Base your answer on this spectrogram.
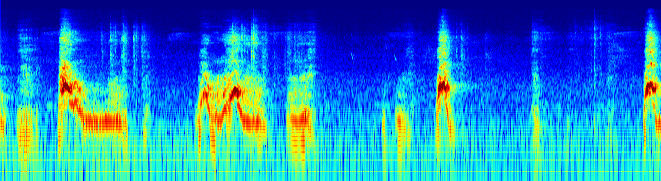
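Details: Miniature schnauzer hunting a chipmunk near a pipe, giving scattered barks mixed with growly, whining sounds and scraping noises, loud bursts every couple of seconds.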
